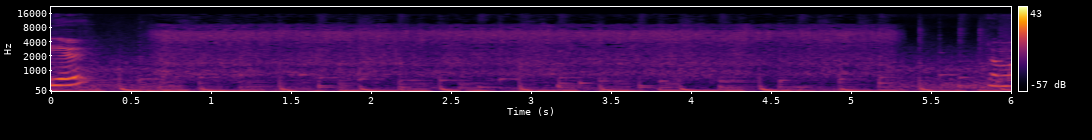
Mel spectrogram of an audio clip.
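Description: Tomato paste frying in hot oil in a kadhai: a steady sizzle that starts about half a second in and cuts off suddenly near the end.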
